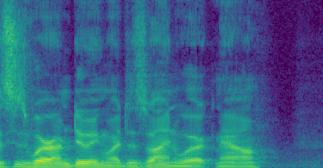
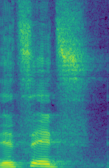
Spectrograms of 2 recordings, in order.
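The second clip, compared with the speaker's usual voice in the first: ordinary talk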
